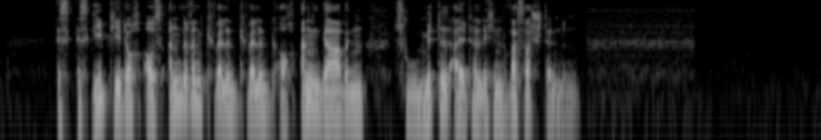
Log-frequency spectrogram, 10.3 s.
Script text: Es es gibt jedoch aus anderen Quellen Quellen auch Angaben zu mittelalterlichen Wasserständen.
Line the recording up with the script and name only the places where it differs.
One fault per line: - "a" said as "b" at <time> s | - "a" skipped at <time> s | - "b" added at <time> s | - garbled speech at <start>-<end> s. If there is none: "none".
none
